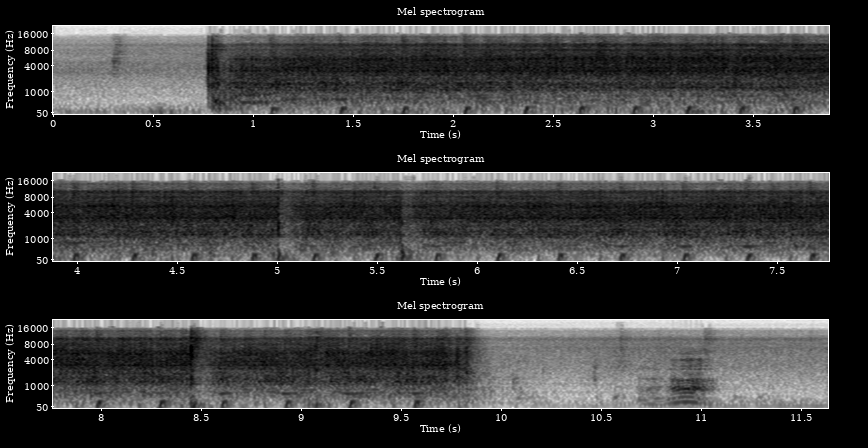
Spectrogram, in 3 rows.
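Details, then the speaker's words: Craftsman LT2000 lawn tractor repowered with a Kohler Courage engine, cranking on starting fluid despite good spark: fast cranking pulses with sharp backfire pops and no start; owner suspects timing is off, possibly from a sheared key. "backfiring just like uh nick from west islip said that's the reason why he took it apart because it was backfiring so the timing's off"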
